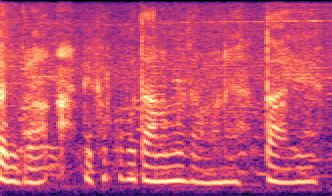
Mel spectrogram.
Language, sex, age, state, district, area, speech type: Bodo, female, 60+, Assam, Kokrajhar, rural, spontaneous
